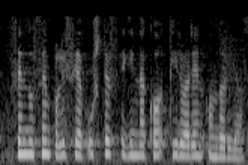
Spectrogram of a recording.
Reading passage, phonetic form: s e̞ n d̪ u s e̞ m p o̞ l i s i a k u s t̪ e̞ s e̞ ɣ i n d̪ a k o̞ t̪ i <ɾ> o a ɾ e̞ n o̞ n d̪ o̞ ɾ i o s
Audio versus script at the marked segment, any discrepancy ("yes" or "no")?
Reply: no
